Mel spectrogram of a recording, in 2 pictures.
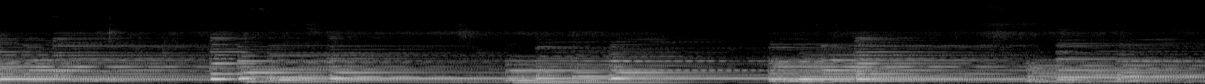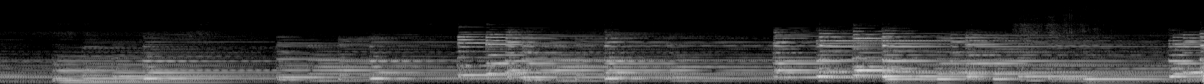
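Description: Grand piano playing a slow solo piece: sustained chords struck every two to three seconds over deep bass notes, becoming busier and louder with quicker notes in the last several seconds.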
